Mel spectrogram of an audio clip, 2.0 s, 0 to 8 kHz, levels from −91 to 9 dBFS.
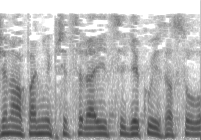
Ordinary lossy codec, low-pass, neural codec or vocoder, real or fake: MP3, 24 kbps; 7.2 kHz; codec, 16 kHz, 4 kbps, FunCodec, trained on LibriTTS, 50 frames a second; fake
